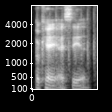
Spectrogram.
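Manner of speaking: ordinary talk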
